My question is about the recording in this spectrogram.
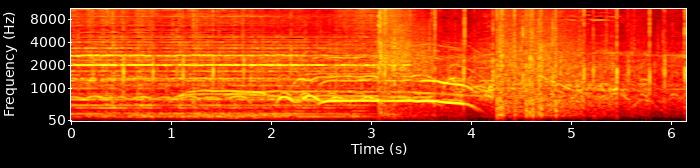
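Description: A live band holds a final chord that slides down in pitch about three and a half seconds in and ends. Sharp cracks and whistles from the crowd follow.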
